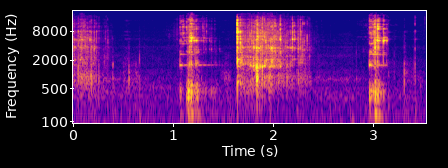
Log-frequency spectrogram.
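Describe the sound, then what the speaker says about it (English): Ice cubes clink and rattle as they are dropped into a Caesar cocktail glass, coming in a few separate bright bursts with quiet gaps between them and no talking. "Next thing we need to do is you fill the glass with ice."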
